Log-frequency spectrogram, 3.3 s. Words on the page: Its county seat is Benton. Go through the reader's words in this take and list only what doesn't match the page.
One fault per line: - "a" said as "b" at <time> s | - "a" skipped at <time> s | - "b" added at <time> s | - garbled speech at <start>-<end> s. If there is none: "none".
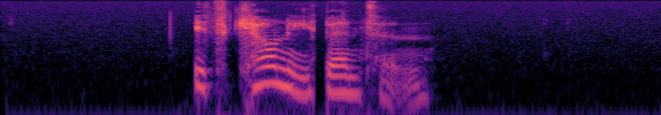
- "seat is" skipped at 1.6 s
